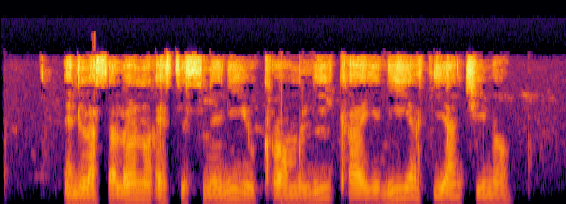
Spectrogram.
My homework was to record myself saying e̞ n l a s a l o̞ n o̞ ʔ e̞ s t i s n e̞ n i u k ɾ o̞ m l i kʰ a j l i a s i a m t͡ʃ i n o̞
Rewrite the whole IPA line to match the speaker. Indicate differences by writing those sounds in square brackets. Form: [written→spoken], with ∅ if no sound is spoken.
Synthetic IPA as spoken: e̞ n l a s a l o̞ n o̞ ʔ e̞ s t i s n e̞ n i u k ɾ o̞ m l i kʰ a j l i a [s→f] i a [m→n] t͡ʃ i n o̞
